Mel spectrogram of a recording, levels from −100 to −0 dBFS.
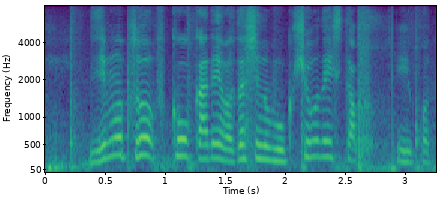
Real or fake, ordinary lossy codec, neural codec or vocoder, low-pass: fake; none; codec, 16 kHz, 0.8 kbps, ZipCodec; none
